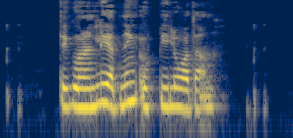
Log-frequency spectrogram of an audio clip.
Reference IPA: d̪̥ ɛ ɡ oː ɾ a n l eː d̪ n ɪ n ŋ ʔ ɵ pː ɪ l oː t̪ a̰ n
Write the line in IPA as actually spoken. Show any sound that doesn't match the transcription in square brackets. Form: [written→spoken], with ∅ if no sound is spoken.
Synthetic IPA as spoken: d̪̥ ɛ ɡ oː ɾ [a→ɛ] n l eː d̪ n ɪ [n→∅] ŋ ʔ ɵ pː ɪ l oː [t̪→d̪] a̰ n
